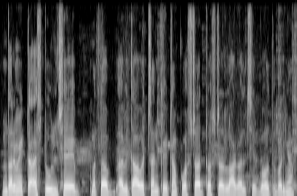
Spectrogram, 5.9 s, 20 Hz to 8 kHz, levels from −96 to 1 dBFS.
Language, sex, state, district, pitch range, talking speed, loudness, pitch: Hindi, male, Bihar, Saharsa, 125-150 Hz, 160 wpm, -15 LUFS, 130 Hz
